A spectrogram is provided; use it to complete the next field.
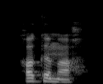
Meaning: post-1990 spelling of croque-mort
- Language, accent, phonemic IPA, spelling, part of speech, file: French, France, /kʁɔk.mɔʁ/, croquemort, noun, LL-Q150 (fra)-croquemort.wav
